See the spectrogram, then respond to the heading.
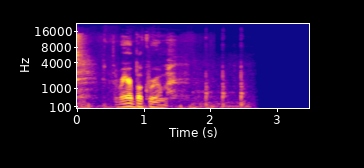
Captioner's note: knocking on door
